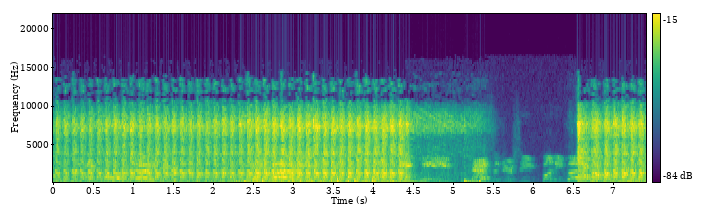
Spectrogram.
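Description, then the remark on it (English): A voice imitates a car engine cranking over and over without catching, a steady rhythmic sputter that falters and cuts out, then briefly kicks back in. “Your car won't start.”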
